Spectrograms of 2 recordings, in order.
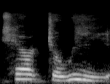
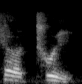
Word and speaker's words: charactery: Okay, well that's got 11, but most likely the word charactery is not pronounced like that. It's probably pronounced charactery.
